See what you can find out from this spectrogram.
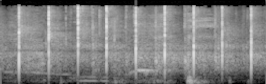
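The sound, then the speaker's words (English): A steady run of about nine sharp hand claps, started by the speaker at the opening of a live stream, evenly spaced at a brisk tempo, loud and crisp over a faint murmur of background voices. “I like starting claps.”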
